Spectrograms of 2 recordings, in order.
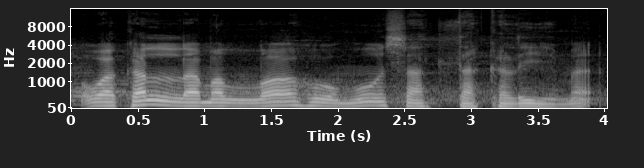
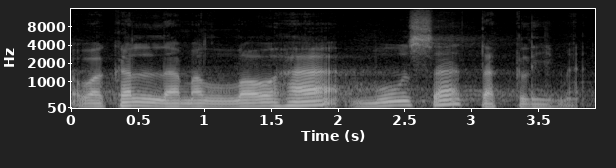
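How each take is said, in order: First: Allah ends with an 'u' vowel. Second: Allah ends with an 'a' vowel. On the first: God is the one who speaks. The speaker calls it right. "hu-nya itu kenapa dibaca hu? Karena Allah fa'il" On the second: God is the one spoken to, denying that He speaks. The speaker calls it wrong. "mereka merubah"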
